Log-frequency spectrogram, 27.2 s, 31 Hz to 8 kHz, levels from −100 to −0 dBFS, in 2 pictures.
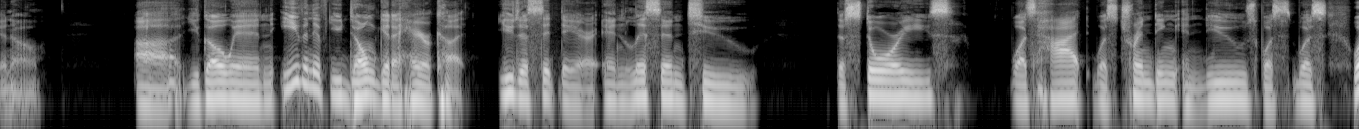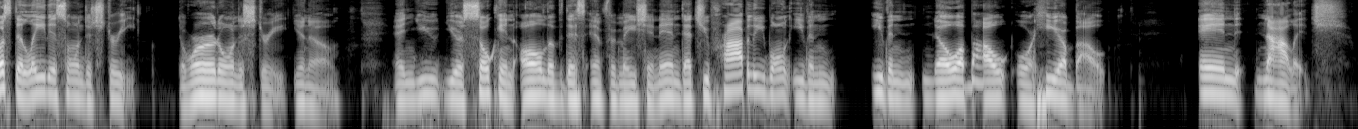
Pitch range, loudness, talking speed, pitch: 105-125 Hz, -21 LUFS, 145 wpm, 115 Hz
